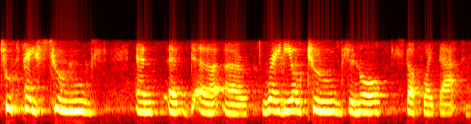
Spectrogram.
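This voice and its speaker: A woman with an American accent, fairly high in pitch, at a very slow pace, with audible room echo and noticeable background noise. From US Northeast, Newark, New Jersey. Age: 80s+. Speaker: interviewee grandmother. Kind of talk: oral history interview. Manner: halting, many hesitations.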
